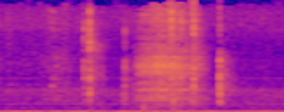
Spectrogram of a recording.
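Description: A few small plastic clicks and a short scraping rustle as the cap of a plastic fuel-treatment bottle is opened, over a low steady hum.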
